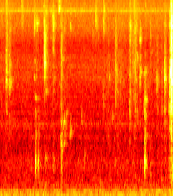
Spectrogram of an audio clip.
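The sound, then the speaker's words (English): Someone drinks unchilled water, with a few soft, scattered gulping and dripping sounds over a steady low background hum. Nobody speaks. “This water would have been great if I'd chilled it.”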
